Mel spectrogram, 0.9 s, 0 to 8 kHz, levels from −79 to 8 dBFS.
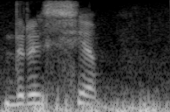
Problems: constant background noise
